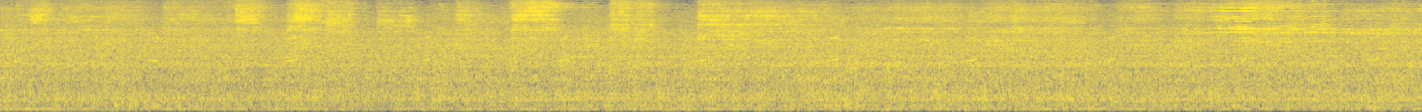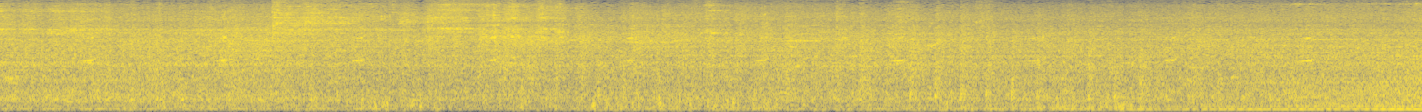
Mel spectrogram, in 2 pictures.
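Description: CSX coal train's hopper cars rolling past, a steady rumble of wheels on rail with a brief high wheel squeal about twelve seconds in. Near the end, the engine hum of an approaching Virginia Railway Express diesel locomotive rises over it.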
